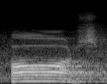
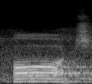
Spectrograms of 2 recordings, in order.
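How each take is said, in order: First: The r sound is clearly pronounced. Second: The r sound is left silent. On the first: This is how Malayalam speakers usually say it. The speaker calls it wrong. "പോർട്ട് എന്നാണ് നമ്മൾ മലയാളികൾ പറയാറുള്ളത്" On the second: This is the correct English pronunciation. The speaker calls it right. "ആറിൻ്റെ sound silent ആണ്"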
